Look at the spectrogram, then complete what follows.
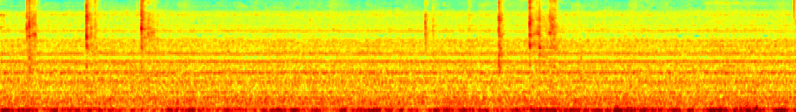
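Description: Metal spoon clinking against the bowl a few times while eating soup, three short clicks in the first second and a half and several more around five seconds in, over a steady low rumble.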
